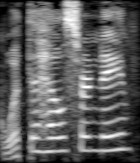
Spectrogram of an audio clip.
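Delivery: high-pitched retold bafflement; baffled reaction. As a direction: react baffled to a name, voice jumping up. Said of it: "I was like".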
